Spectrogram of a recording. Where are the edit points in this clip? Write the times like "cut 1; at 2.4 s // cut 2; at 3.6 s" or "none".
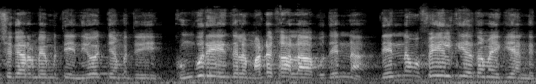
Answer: cut 1; at 1.6 s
